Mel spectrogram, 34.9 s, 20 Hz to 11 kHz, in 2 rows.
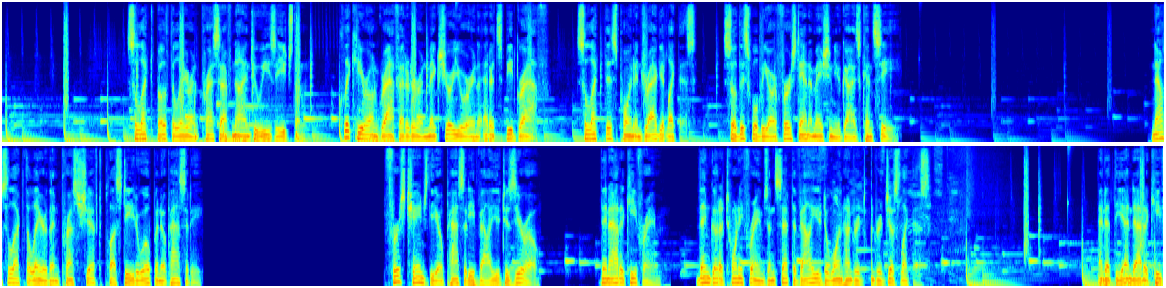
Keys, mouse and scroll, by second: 0.1-1.1 click, 2.2 F9, 4.8 click, 6.0 right click, 8.2-11.5 drag, 12.2 space, 14.5 space, 14.8 click, 14.9 space, 16.7 space, 16.8 click, 18.8 shift+t, 21.4-22.3 drag.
